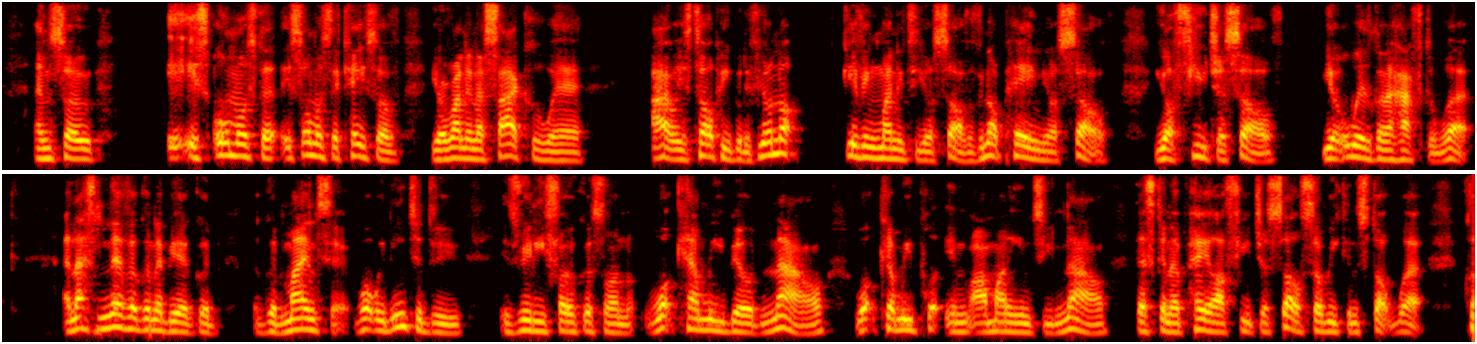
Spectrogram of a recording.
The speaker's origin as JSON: {"language": "English", "town": "Tower Hamlets", "region": "London", "country": "United Kingdom", "said": "Yeah, so I come from Tower Hamlets in East London."}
